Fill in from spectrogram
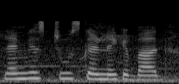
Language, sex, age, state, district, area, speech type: Urdu, female, 18-30, Uttar Pradesh, Aligarh, rural, spontaneous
